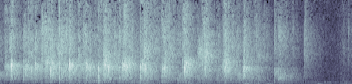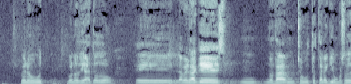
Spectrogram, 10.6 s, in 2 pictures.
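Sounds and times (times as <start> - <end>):
audience applause: 0.0 - 4.7
speech: 5.6 - 10.5.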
